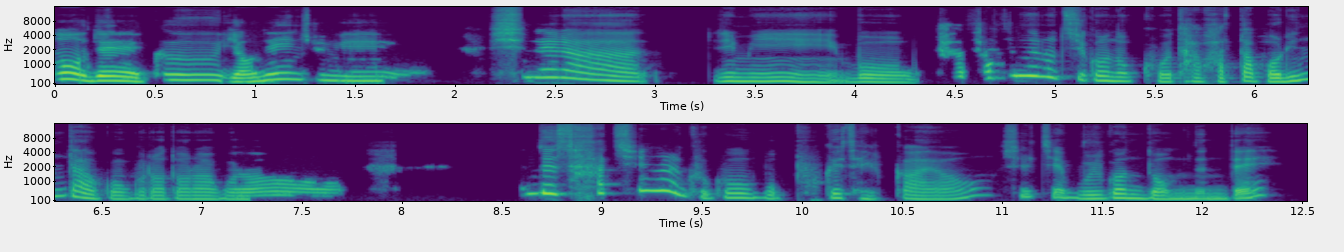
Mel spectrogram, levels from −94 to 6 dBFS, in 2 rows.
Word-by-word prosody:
어 285 Hz, -3 st, +9 dB
네. 215 Hz, -3 st, +9 dB
그 250 Hz, -1 st, +3 dB
연예인 255 Hz, +12 st, +4 dB
중에 220 Hz, -5 st, -1 dB, 0.5 s
신애라 305 Hz, -, +1 dB, 0.3 s
님이 185 Hz, -4 st, 0 dB
뭐 160 Hz, -2 st, -1 dB
"다 210 Hz, +8 st, -7 dB
사진으로 405 Hz, +4 st, +4 dB
찍어 240 Hz, -, -1 dB
놓고 190 Hz, -3 st, -2 dB
다 185 Hz, -2 st, -5 dB
갖다 170 Hz, +3 st, -2 dB
버린다."고 190 Hz, -, 0 dB
그러더라고요. 160 Hz, -1 st, -4 dB, 0.9 s
근데 410 Hz, +1 st, +5 dB
사진을 430 Hz, +2 st, 0 dB
그거 215 Hz, -7 st, -2 dB
뭐 -, -, -6 dB
보게 205 Hz, -, -5 dB
될까요? 175 Hz, -, -6 dB
실제 130 Hz, -, -6 dB
물건도 185 Hz, -1 st, 0 dB
없는데? 85 Hz, -, -3 dB
200 Hz, 275 characters per minute, -21 LUFS, 170-275 Hz, 0.9 s, 어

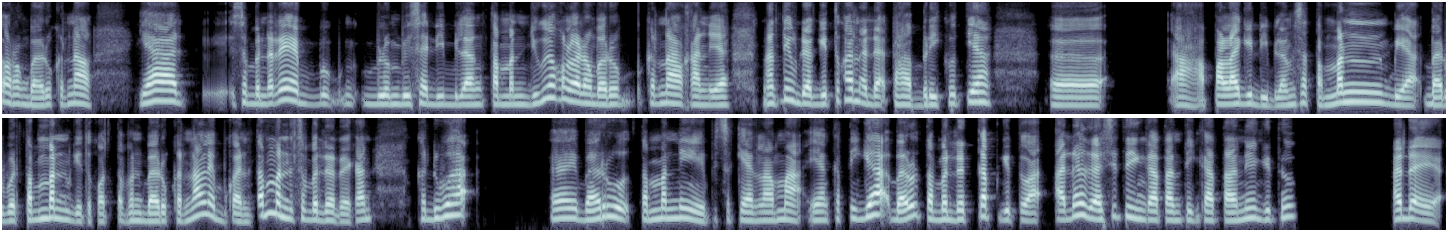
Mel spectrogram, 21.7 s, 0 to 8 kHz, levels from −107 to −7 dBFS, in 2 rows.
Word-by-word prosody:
orang 190 Hz, -2 st, -3 dB
baru 160 Hz, +2 st, -2 dB
kenal, 195 Hz, +1 st, +1 dB, 0.4 s
ya 245 Hz, +2 st, +6 dB, 0.4 s
sebenarnya 225 Hz, +5 st, +2 dB
b 185 Hz, 0 st, -10 dB, 0.2 s
belum 185 Hz, 0 st, -2 dB
bisa 185 Hz, +1 st, -1 dB
dibilang 175 Hz, 0 st, -1 dB
teman 180 Hz, -1 st, -2 dB
juga 285 Hz, -, 0 dB
kalau 280 Hz, -5 st, +3 dB
orang 205 Hz, -3 st, +3 dB
baru 180 Hz, +1 st, +2 dB, 0.2 s
kenal 205 Hz, 0 st, +2 dB
kan 175 Hz, -1 st, 0 dB
ya. 170 Hz, +1 st, +1 dB, 0.3 s
Nanti 200 Hz, +8 st, 0 dB
udah 210 Hz, -6 st, +3 dB
gitu 190 Hz, +7 st, -3 dB
kan 270 Hz, -5 st, +2 dB
ada 180 Hz, -2 st, 0 dB
tahap 175 Hz, -3 st, -2 dB
berikutnya. 195 Hz, +6 st, -1 dB, 0.4 s
Eee, 165 Hz, -1 st, +1 dB, 0.6 s
ah, 170 Hz, -2 st, -2 dB
apalagi 185 Hz, +1 st, +4 dB
dibilang 160 Hz, 0 st, -4 dB
misal 210 Hz, +3 st, -6 dB
temen, 220 Hz, +3 st, +1 dB
bia 160 Hz, -2 st, 0 dB
baru 165 Hz, -1 st, -1 dB
bertemen 210 Hz, +1 st, +2 dB
gitu. 160 Hz, -, -8 dB
Kalo 155 Hz, -, -5 dB
temen 175 Hz, +2 st, -6 dB
baru 165 Hz, 0 st, +3 dB
kenal 175 Hz, +11 st, +1 dB
ya -, -, -1 dB
bukan 160 Hz, -2 st, -2 dB
temen 295 Hz, +1 st, +3 dB
sebenernya 180 Hz, -6 st, -1 dB
kan. 190 Hz, +1 st, 0 dB, 0.3 s
Ke-2, 220 Hz, +7 st, 0 dB, 0.6 s
eee, 220 Hz, +1 st, 0 dB
baru 220 Hz, +4 st, +2 dB
temen 205 Hz, +3 st, -2 dB
nih 220 Hz, -4 st, -1 dB
sekian 180 Hz, -3 st, -3 dB
lama, 180 Hz, +1 st, 0 dB
yang 185 Hz, 0 st, -3 dB
ke-3 225 Hz, +8 st, +4 dB
baru 200 Hz, +8 st, +4 dB
temen 200 Hz, -4 st, 0 dB
deket 200 Hz, +6 st, +3 dB
gitu. 190 Hz, -2 st, -3 dB, 0.2 s
Ada 270 Hz, +10 st, +2 dB
nggak 205 Hz, -2 st, +5 dB
sih 260 Hz, -, -7 dB
tingkatan-tingkatannya 185 Hz, -2 st, +1 dB
gitu? 230 Hz, +6 st, -6 dB, 0.8 s
Ada 210 Hz, +1 st, +4 dB, 0.2 s
ya? -, -, -29 dB
190 Hz, 175 wpm, -25 LUFS, 175-220 Hz, 0.8 s, ya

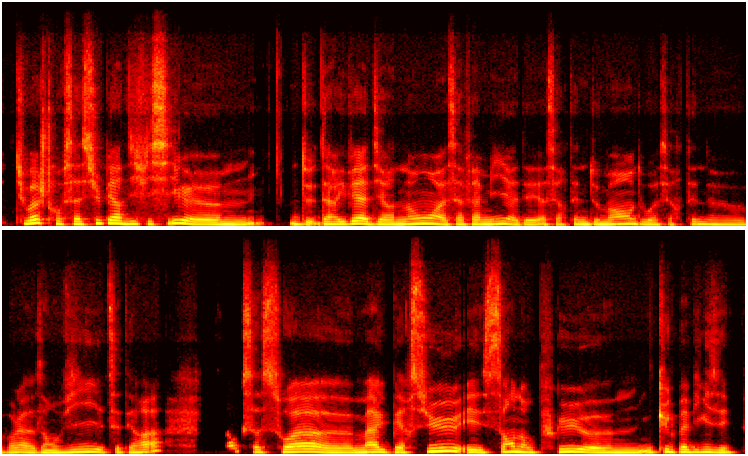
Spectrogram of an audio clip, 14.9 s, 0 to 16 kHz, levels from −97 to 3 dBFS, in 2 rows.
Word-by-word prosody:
Tu 200 Hz, -, -3 dB
vois, 235 Hz, +3 st, +6 dB
je 250 Hz, -, -2 dB
trouve 190 Hz, -7 st, -3 dB
ça 180 Hz, +2 st, +1 dB
super 215 Hz, +5 st, +2 dB
difficile, 185 Hz, +4 st, +1 dB
hem, 160 Hz, -1 st, +2 dB, 0.4 s
de 160 Hz, -4 st, -1 dB
d'arriver 170 Hz, +3 st, +1 dB
à 195 Hz, -, +6 dB
dire 160 Hz, -1 st, 0 dB
non 190 Hz, +5 st, +2 dB
à 160 Hz, -3 st, 0 dB
sa 155 Hz, +1 st, -4 dB
famille, 160 Hz, +4 st, 0 dB
à 160 Hz, -, -2 dB
des 150 Hz, 0 st, -3 dB
à -, -, -4 dB
certaines 150 Hz, +1 st, -3 dB
demandes 165 Hz, +3 st, 0 dB
ou 155 Hz, -, -2 dB
à 150 Hz, -, -3 dB
certaines, 155 Hz, +2 st, -7 dB, 0.3 s
heu, 145 Hz, -, -7 dB
voilà, 155 Hz, 0 st, -3 dB
envies 165 Hz, +6 st, 0 dB
et 165 Hz, -, -7 dB
cetera 160 Hz, -, -4 dB, 0.7 s
sans 210 Hz, -, -7 dB
que -, -, -8 dB
ça 175 Hz, -1 st, -4 dB
soit, 190 Hz, +3 st, +2 dB
heu, 150 Hz, -1 st, -1 dB
mal 165 Hz, +2 st, +1 dB
perçu 215 Hz, +10 st, +3 dB
et 165 Hz, -1 st, 0 dB
sans 185 Hz, +5 st, 0 dB
non 170 Hz, -4 st, +1 dB
plus, 195 Hz, +4 st, 0 dB
hem, 150 Hz, -1 st, 0 dB
culpabiliser. 170 Hz, -4 st, 0 dB
165 Hz, 170 wpm, -24 LUFS, 155-185 Hz, 0.7 s, vois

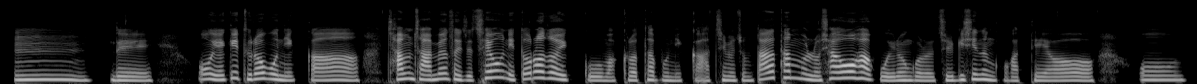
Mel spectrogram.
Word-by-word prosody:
음, 220 Hz, -2 st, +1 dB, 0.2 s
네. 185 Hz, -2 st, -1 dB, 0.4 s
어 245 Hz, -, -1 dB
얘기 220 Hz, +7 st, +1 dB
들어보니까 200 Hz, -6 st, 0 dB, 0.2 s
잠자면서 240 Hz, 0 st, +2 dB
이제 195 Hz, -2 st, -2 dB
체온이 300 Hz, -, +1 dB
떨어져 275 Hz, 0 st, +3 dB
있고 205 Hz, -4 st, -3 dB
막 170 Hz, 0 st, -6 dB
그렇다 195 Hz, +2 st, -2 dB
보니까 180 Hz, -3 st, -6 dB
아침에 190 Hz, +2 st, -3 dB
좀 185 Hz, 0 st, -6 dB
따뜻한 295 Hz, +8 st, +2 dB
물로 230 Hz, -8 st, 0 dB
샤워하고 280 Hz, -7 st, +5 dB
이런 190 Hz, +2 st, 0 dB
거를 175 Hz, -2 st, -2 dB
즐기시는 210 Hz, +4 st, -1 dB
것 190 Hz, -2 st, -12 dB
같아요. 180 Hz, 0 st, -2 dB, 0.4 s
어 205 Hz, 0 st, -3 dB
205 Hz, 285 characters per minute, -25 LUFS, 185-240 Hz, 0.4 s, 샤워하고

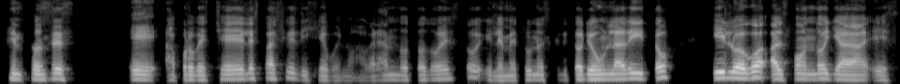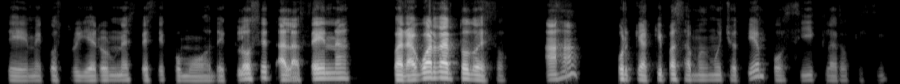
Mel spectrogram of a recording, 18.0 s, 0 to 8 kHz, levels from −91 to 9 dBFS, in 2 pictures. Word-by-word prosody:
Entonces, 130 Hz, 0 st, -2 dB, 0.6 s
eh, 125 Hz, -2 st, -1 dB
aproveché 120 Hz, +3 st, -3 dB
el 135 Hz, -, -6 dB
espacio 140 Hz, +1 st, -5 dB
y -, -, -7 dB
dije: 110 Hz, -3 st, -13 dB
"Bueno, 95 Hz, -1 st, -20 dB
agrando 110 Hz, +6 st, -13 dB
todo 120 Hz, +2 st, -8 dB
esto 130 Hz, 0 st, -9 dB
y 110 Hz, -, -14 dB
le 100 Hz, 0 st, -7 dB
meto 105 Hz, +3 st, -11 dB
un 120 Hz, -, -7 dB
escritorio 120 Hz, +1 st, -2 dB
a -, -, +2 dB
un 130 Hz, 0 st, -1 dB
ladito". 140 Hz, +5 st, +1 dB, 0.4 s
Y 160 Hz, +1 st, +6 dB
luego, 155 Hz, +1 st, +6 dB
al 125 Hz, 0 st, +3 dB
fondo, 135 Hz, 0 st, -2 dB
ya, 120 Hz, -3 st, +1 dB
este, 105 Hz, -3 st, -12 dB
me 100 Hz, 0 st, -16 dB
construyeron 105 Hz, +2 st, -11 dB
una 110 Hz, 0 st, -10 dB
especie 115 Hz, 0 st, -15 dB
como 100 Hz, -1 st, -14 dB
de -, -, -14 dB
closet, -, -, -4 dB
alacena, 145 Hz, 0 st, 0 dB, 0.4 s
para 115 Hz, -2 st, +8 dB
guardar 155 Hz, +3 st, +8 dB
todo 135 Hz, -5 st, +2 dB
eso 100 Hz, -, -10 dB, 0.4 s
Ajá, -, -, -3 dB, 0.4 s
porque -, -, -3 dB
aquí -, -, -5 dB
pasamos 115 Hz, -3 st, -7 dB
mucho 115 Hz, -1 st, -15 dB
tiempo. 190 Hz, -, -12 dB
Sí, 115 Hz, +1 st, -22 dB
claro 100 Hz, -1 st, -21 dB
que 95 Hz, -, -48 dB
sí. 105 Hz, +1 st, -37 dB
120 Hz, 155 wpm, -24 LUFS, 110-135 Hz, 0.6 s, para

